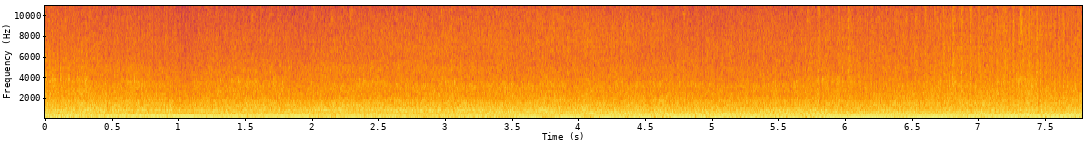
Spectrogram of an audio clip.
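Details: 1950s Euclid off-road truck diesel after sitting 10+ years, just restarted: loud, steady drone with even pitch and no knocks or skips; manual fuel solenoid override engaged; normal running.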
